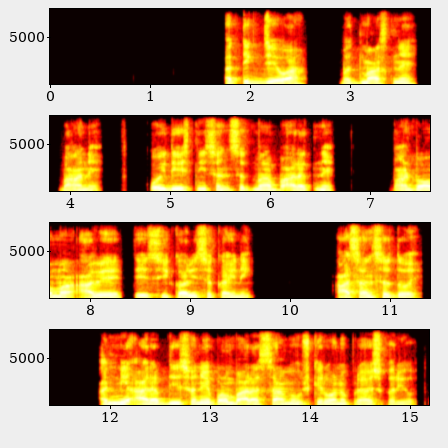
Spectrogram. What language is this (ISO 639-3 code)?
guj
